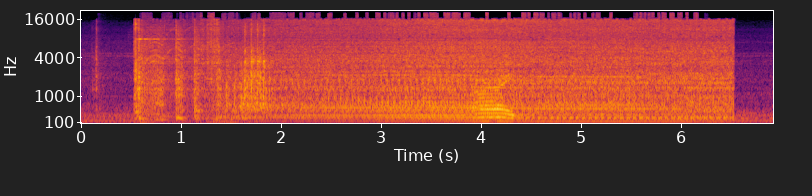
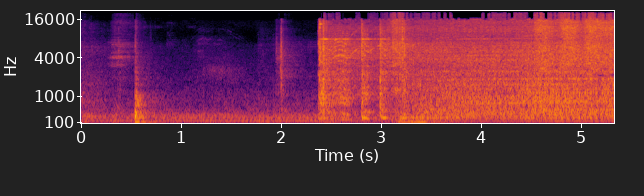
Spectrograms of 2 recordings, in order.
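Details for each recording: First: Subaru (XV/Impreza/Forester/Outback type) cold start after sitting a few hours: brief metallic rattle fading within a second or two into steady idle, from a bad timing chain tensioner. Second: Subaru (XV/Impreza/Forester/Outback) cold start after replacing the bad timing chain tensioner that caused chain rattle: engine cranks briefly, catches and settles into a smooth, even idle with no rattle or knock.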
